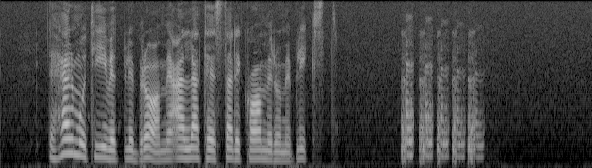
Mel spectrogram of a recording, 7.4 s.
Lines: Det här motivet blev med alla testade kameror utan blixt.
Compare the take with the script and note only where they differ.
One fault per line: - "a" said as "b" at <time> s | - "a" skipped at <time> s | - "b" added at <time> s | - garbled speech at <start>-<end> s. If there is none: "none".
- "bra" added at 1.7 s
- "utan" said as "med" at 3.5 s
